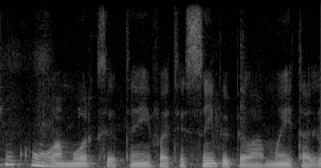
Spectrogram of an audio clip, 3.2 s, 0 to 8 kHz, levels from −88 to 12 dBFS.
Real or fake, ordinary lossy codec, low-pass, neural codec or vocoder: real; none; none; none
